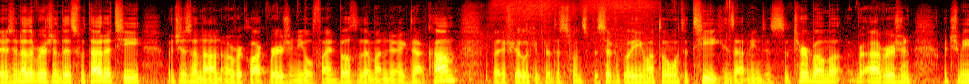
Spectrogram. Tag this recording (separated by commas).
Speech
